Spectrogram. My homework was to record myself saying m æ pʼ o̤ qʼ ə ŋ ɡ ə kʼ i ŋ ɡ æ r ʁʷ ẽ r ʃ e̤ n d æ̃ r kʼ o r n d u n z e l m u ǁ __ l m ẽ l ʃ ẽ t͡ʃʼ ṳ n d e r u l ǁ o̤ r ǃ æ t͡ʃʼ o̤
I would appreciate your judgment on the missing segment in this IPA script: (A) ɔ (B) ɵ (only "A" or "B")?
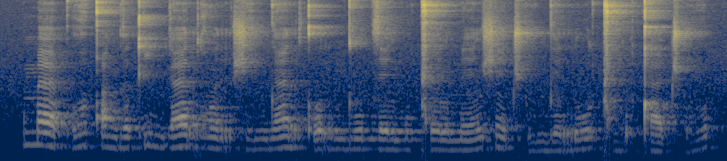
B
